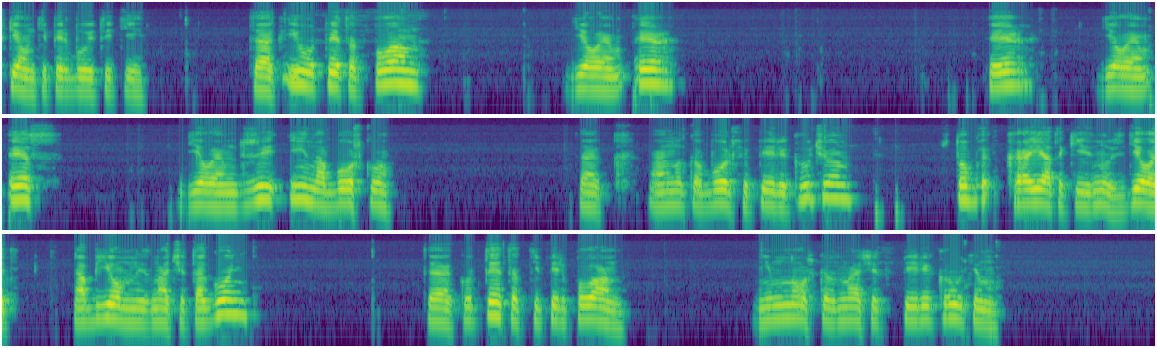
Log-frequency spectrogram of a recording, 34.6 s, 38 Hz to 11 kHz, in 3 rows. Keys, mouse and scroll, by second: 0.5-2.1 middle drag, 2.8 click, 4.1-5.4 middle drag, 6.4 r, 8.0 click, 8.4 middle click, 9.6 r, 11.6 s, 13.0 click, 13.4 g, 15.1-17.4 middle drag, 18.2-20.0 drag, 20.3 g, 21.4 click, 22.0-24.0 middle drag, 25.6-26.2 middle drag, 26.5 middle click, 30.7-32.9 drag, 33.1-34.5 middle drag.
